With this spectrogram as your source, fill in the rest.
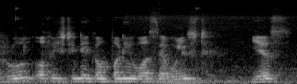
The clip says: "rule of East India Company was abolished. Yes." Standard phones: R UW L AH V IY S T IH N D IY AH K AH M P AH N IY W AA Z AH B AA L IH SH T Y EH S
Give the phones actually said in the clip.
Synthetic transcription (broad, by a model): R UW L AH P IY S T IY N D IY K AH M P AH N IY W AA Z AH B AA L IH S T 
